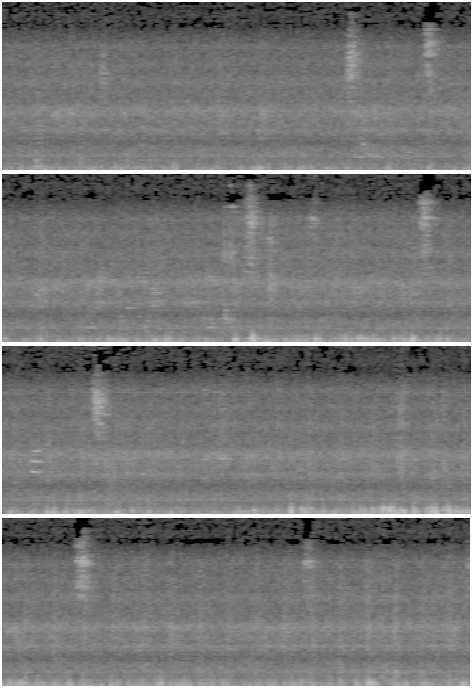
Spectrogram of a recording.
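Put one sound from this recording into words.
Wind rushes past an open train door.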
